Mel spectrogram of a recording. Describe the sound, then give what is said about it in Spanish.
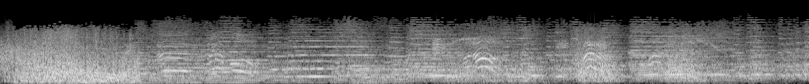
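Loud, sustained crashing and splintering as a Roman consular war galley rams an enemy galley and smashes the oars along one side, with dense, heavy impact noise lasting the whole stretch. “La nave consular avanza contra una galera enemiga a la que destroza los remos de un lateral.”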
